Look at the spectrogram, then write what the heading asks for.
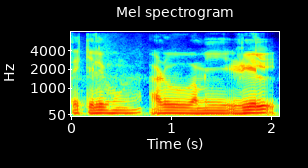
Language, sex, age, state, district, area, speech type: Assamese, male, 30-45, Assam, Charaideo, rural, spontaneous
